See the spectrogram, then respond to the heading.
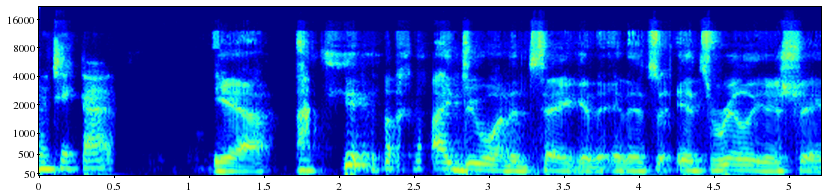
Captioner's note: chuckling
